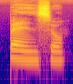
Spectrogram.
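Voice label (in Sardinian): "penso", female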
